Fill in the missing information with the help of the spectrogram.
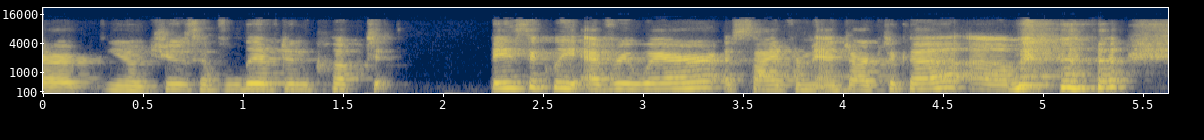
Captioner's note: laughs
